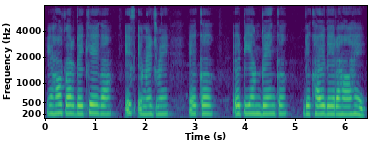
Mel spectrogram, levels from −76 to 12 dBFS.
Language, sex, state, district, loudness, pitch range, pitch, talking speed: Hindi, female, Rajasthan, Jaipur, -14 LUFS, 205-215 Hz, 210 Hz, 120 wpm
